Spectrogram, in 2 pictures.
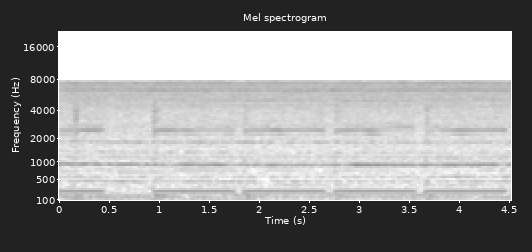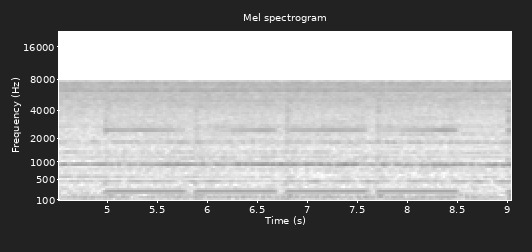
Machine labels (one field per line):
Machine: slide rail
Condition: normal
